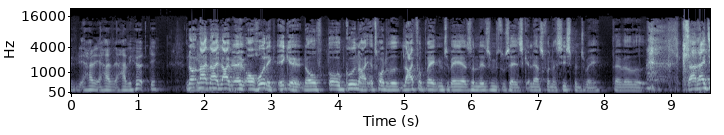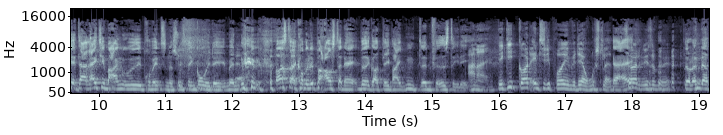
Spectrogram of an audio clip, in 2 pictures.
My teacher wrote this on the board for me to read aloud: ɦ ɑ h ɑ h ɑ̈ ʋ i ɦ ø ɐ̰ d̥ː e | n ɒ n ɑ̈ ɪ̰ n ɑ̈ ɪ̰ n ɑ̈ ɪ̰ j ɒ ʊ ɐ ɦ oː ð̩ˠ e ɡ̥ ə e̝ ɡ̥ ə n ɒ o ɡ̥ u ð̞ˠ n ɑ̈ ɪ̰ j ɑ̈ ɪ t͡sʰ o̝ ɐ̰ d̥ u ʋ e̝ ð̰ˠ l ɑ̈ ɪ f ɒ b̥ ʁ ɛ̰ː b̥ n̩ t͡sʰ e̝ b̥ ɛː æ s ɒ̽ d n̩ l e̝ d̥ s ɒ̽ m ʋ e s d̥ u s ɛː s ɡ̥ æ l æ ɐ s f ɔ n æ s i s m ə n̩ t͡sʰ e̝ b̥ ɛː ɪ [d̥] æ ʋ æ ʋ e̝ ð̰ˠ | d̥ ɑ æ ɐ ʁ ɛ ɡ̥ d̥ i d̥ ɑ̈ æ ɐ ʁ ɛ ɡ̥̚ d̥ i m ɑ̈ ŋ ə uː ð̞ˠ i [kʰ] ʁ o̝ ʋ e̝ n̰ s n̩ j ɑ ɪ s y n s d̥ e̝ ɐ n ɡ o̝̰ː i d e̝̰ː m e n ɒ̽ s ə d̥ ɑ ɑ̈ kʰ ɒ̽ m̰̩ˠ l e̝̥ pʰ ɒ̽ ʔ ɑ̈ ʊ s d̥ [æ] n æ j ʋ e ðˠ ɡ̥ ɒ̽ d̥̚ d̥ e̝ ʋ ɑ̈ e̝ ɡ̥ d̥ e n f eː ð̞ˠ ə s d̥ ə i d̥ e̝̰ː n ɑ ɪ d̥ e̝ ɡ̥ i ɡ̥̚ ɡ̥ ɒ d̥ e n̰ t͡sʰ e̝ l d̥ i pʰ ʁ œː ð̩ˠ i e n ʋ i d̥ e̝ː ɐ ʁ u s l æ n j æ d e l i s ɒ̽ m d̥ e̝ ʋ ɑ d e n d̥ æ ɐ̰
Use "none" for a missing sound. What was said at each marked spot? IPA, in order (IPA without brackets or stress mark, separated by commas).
d̥, pʰ, æ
